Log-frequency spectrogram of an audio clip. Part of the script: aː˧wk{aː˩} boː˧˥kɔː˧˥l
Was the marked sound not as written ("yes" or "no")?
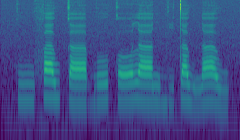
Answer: no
